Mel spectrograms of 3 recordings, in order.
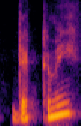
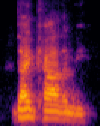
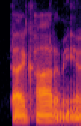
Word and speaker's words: dichotomy: The camping industry is witnessing a notable dicttomy. Is that how you pronounce that? Dichotomy. Dichotomy.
